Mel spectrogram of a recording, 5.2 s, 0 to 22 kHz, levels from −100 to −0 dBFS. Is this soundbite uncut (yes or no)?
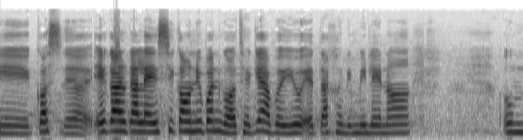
no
